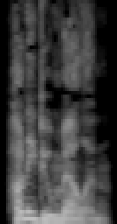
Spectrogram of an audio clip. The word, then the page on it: honeydew melon: American English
